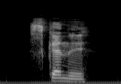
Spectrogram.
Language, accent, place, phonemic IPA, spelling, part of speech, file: French, France, Lyon, /ska.ne/, scanner, verb, LL-Q150 (fra)-scanner.wav
- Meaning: to scan (to create a digital copy of an image using a scanner)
